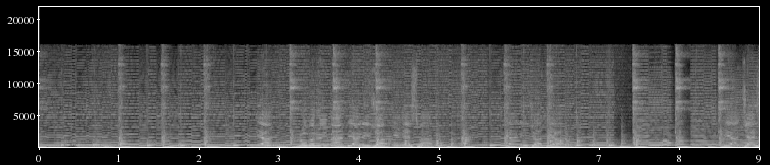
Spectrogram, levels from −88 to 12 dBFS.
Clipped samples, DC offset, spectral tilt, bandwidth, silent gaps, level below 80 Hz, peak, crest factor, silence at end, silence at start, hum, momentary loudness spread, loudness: under 0.1%; under 0.1%; -4 dB/octave; 16.5 kHz; none; -30 dBFS; -2 dBFS; 18 dB; 0 s; 0 s; none; 6 LU; -22 LUFS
